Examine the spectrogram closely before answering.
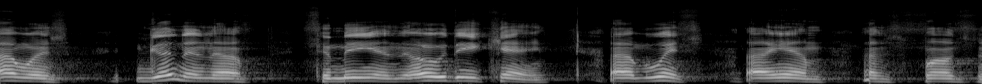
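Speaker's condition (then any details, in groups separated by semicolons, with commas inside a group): ALS; voice changed from earlier resonant voice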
